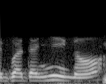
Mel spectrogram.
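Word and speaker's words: Guadagnino: Δηλαδή δεν είναι ακριβώς το ίδιο πράγμα, γιατί ο Λούκα Γκουαντανίνο, γιατί έτσι προφέρεται, Γκουαντανίνο, ναι, αλλά δεν μπορεί να προφερθεί στα ελληνικά, έχει κάνει πολλές ταινίες, έχει ξεκινήσει από πολύ παλιά, αλλά είχε κάποια ups and downs στην πορεία του.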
